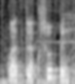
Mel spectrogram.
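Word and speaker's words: Coatlaxopeuh: En el catolicismo se estima que Guadalupe podría provenir del término náhuatl Cotlaxopeu, que se pronuncia Cuatlaxupe, con el que su valor fónico resulta parecido al de la palabra en español Guadalupe.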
